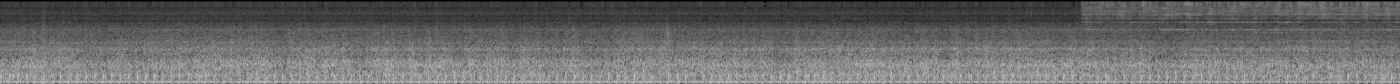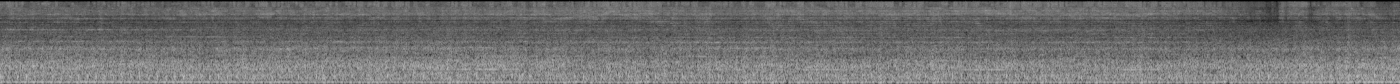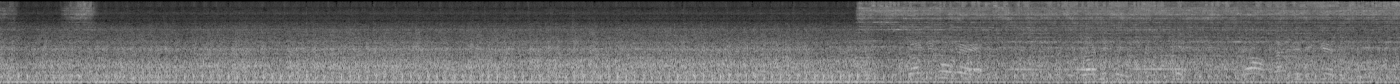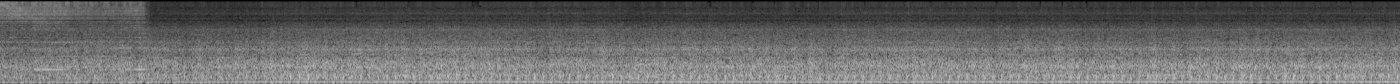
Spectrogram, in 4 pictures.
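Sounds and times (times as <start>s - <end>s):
chainsaw ripping wood: 36.4s - 43.6s.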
